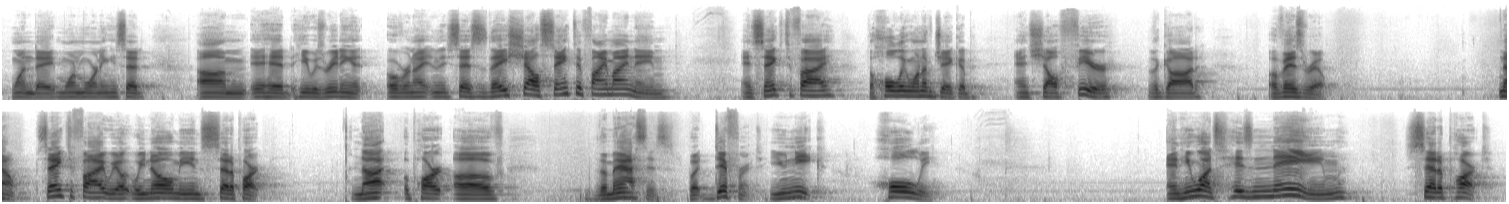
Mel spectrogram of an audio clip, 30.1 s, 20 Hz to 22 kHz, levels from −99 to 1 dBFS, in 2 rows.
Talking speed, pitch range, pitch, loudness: 120 wpm, 120-165 Hz, 130 Hz, -22 LUFS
